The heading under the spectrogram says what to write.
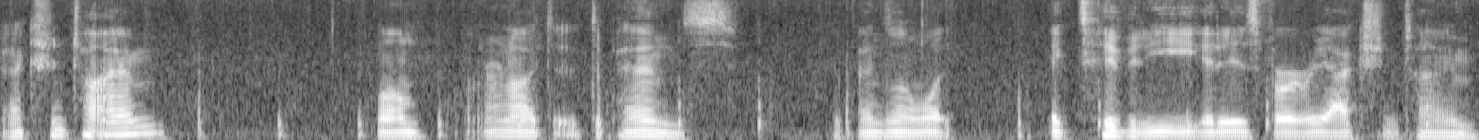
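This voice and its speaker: A soft-spoken man with a fairly low pitch, ordinary pitch variation, a moderate pace and long, frequent pauses. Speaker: gaming streamer. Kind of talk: casual chat. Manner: slurred, stumbling speech.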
